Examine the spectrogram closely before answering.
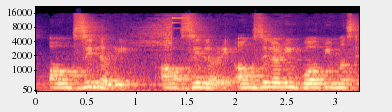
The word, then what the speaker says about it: auxiliary: It's auxiliary, auxiliary. It's not auxiliary, it's auxiliary, auxiliary. Auxiliary verb you must have heard, right? So it's auxiliary.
